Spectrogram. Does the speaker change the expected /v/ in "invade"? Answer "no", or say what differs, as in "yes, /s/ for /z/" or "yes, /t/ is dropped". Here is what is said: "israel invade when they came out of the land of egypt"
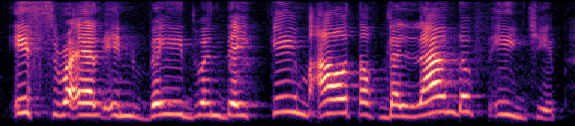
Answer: no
